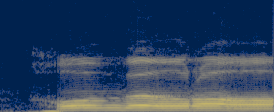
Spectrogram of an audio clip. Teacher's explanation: kha di hujung kerongkong, ba ada lantunan, khubra.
